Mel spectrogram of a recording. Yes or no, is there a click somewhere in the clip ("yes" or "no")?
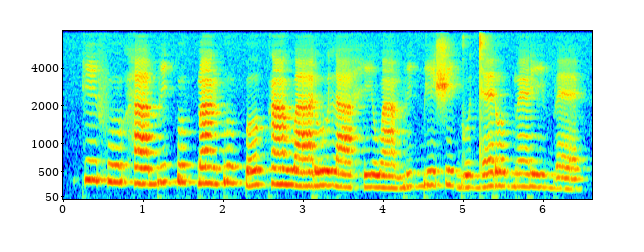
no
